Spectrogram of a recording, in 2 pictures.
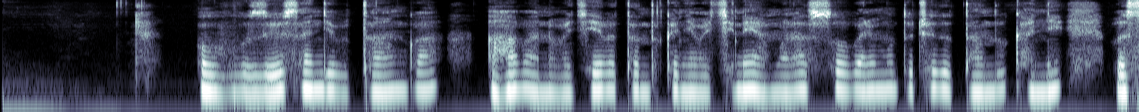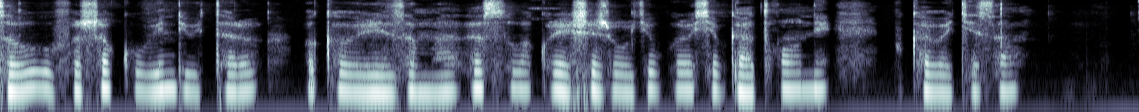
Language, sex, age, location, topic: Kinyarwanda, female, 18-24, Kigali, health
